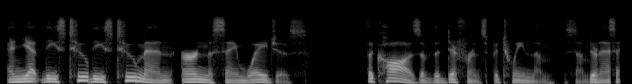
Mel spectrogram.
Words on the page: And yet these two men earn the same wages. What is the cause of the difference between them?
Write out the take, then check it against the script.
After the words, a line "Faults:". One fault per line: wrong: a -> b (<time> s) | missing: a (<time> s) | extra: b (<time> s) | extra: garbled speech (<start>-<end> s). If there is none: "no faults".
And yet these two these two men earn the same wages. The cause of the difference between them? [garbled]
Faults:
extra: these two (0.9 s)
missing: What is (3.1 s)
extra: garbled speech (5.6-6.2 s)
